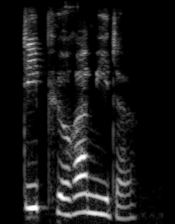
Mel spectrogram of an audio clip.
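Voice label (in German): "pyramide", German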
